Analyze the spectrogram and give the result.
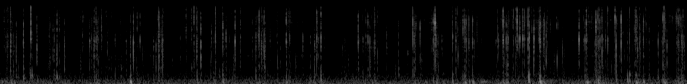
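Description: A plastic-wrapped pack of three paper towel rolls is held in both hands while long nails scratch the plastic film. The result is a quiet, continuous stream of bright, crisp crinkling and scratchy ticks with a soft low rumble underneath.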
